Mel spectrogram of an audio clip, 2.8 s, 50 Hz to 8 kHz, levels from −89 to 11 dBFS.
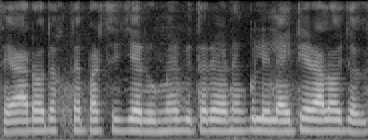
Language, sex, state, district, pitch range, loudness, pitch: Bengali, female, Assam, Hailakandi, 180-190 Hz, -17 LUFS, 185 Hz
